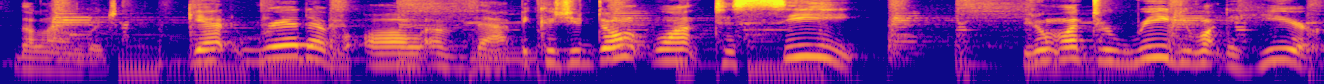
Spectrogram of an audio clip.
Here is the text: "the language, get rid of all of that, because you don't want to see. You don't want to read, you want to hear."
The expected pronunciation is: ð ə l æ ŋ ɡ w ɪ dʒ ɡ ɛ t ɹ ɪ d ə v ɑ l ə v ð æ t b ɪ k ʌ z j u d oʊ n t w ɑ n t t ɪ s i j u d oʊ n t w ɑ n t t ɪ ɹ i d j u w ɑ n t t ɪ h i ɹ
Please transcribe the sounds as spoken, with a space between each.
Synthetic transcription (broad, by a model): ð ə l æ ŋ ɡ w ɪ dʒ ɡ ɛ t ɹ ɪ d ə v ɑ l ə v ð æ t b ɪ k ʌ z j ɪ d oʊ n t w ɑ n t t ɪ s i j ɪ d oʊ n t w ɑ n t t ɪ ɹ i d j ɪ w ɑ n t t ɪ h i ɹ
